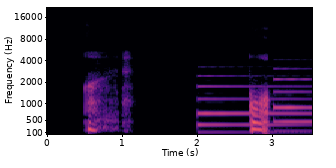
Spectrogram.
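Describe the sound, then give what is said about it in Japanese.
A school bell chime starts ringing after a brief breathy vocal sound, holding a steady, sustained tone to the end while a short voice cuts in over it. “チャイム鳴っちゃった。教室戻らないと。”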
